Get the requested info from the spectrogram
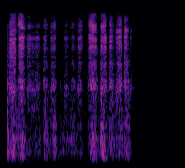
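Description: Quick, scratchy strokes in two short runs, like a pen scribbling, ending abruptly after about a second and a half.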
